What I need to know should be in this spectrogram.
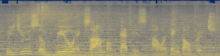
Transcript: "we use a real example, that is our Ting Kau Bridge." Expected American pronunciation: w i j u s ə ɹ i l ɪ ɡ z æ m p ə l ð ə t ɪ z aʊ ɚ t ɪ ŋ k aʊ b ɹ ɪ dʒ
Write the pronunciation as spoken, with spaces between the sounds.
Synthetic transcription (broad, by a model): w i j u s ə ɹ i l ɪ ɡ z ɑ m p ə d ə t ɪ s aʊ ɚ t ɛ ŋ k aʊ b ɹ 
